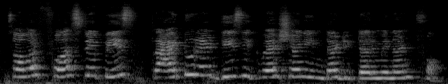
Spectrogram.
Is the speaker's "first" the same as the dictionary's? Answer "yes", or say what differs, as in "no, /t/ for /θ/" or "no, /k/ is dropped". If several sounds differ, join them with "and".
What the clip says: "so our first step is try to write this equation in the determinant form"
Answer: no, /s/ is dropped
